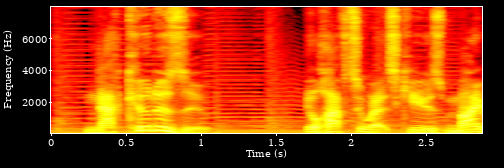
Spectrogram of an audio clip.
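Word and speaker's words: ナックルズ: had to be changed in japanese knuckles name is pronounced nakurazu you'll have to excuse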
